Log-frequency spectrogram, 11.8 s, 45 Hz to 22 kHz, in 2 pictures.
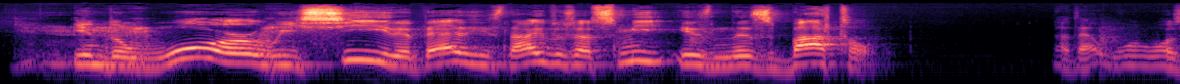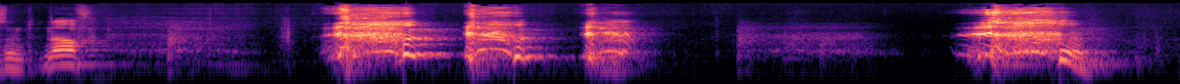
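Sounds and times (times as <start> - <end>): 
speech: 0.4 - 4.5, 5.3 - 6.6, 7.5 - 8.6, 10.9 - 11.4
person coughing from a tickle in the throat: 7.5 - 9.3, 10.7 - 11.6.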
